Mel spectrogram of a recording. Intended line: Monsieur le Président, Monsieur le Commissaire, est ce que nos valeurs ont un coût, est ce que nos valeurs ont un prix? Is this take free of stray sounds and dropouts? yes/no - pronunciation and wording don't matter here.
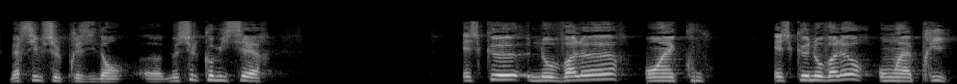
yes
